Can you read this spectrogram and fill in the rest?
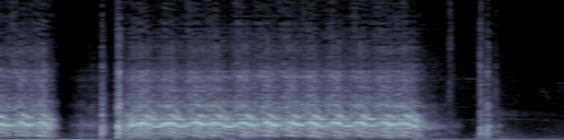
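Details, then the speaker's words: Long-neglected Dodge stepside big-block truck with new plug wires and the ignition switch stuck on: the starter spins the engine evenly for a couple of seconds with no firing, then stops; cranks but won't start, and no spark is suspected. "No, I don't think we're sparking. Couldn't possibly be any issues with the wiring, right?"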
